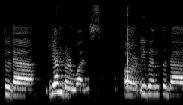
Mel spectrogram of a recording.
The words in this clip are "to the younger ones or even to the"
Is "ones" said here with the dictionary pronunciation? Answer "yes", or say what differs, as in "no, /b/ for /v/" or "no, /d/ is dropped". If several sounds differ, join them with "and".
no, /s/ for /z/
